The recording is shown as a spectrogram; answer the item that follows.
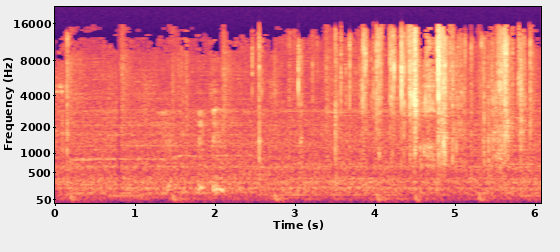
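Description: Foil trading-card booster-pack wrapper crinkling and tearing as it is opened, a quick run of crackles that is densest and loudest in the last two seconds.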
